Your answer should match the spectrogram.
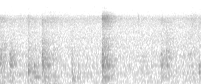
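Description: A few faint clicks and taps of small plastic parts being handled and fitted together by hand.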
